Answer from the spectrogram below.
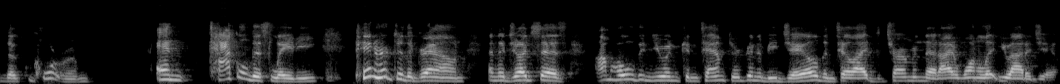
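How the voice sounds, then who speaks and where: A man's voice: high voice, darkish tone, breathy edge, no echo, highs cut off. A man co-hosting a casual law podcast, telling a long courtroom anecdote full of "you know"s. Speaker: family law attorney, podcast co-host. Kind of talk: casual storytelling chat.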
